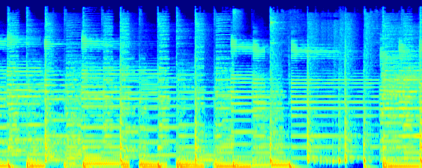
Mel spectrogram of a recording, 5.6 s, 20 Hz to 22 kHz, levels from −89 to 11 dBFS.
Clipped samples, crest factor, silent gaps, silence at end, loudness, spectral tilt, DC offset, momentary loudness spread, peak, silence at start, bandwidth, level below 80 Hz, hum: under 0.1%; 16 dB; none; 0 s; -21 LUFS; -4.5 dB/octave; under 0.1%; 4 LU; -4 dBFS; 0 s; 19 kHz; -24 dBFS; none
